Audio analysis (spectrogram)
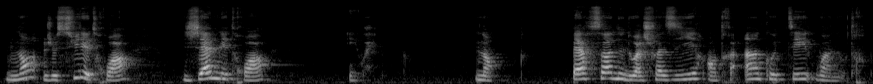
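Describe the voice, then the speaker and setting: A woman's voice: a little high, slow pace, pauses often. A young woman from France chatting casually on her vlog, laughing often and correcting herself as she goes. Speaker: vlogger.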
